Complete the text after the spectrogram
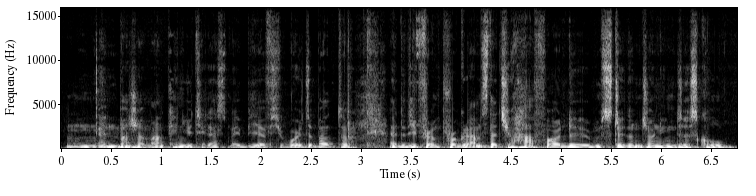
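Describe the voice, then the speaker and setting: Hesitant male host with a low voice. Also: brisk, warm tone. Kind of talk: live online interview.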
